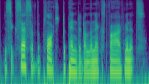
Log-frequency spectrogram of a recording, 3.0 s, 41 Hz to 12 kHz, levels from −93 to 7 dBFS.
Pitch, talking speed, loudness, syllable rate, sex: 105 Hz, 220 wpm, -20 LUFS, 5.9 syllables/s, male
